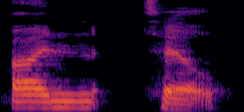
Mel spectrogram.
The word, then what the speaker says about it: until: until are we done what's longer and stronger un or till till is stronger so the accent mark goes on the second part of the syllable the second part of the word all right are we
